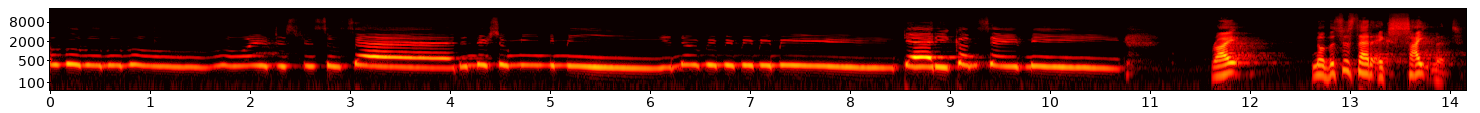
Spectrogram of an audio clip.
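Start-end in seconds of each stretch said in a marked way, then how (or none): 0.0-10.7 whiny, mournful, very high fake wail, "me" stretched. Explaining a Bible word by acting out what it is not: mock mournful crying. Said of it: "This is not a mournful cry".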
